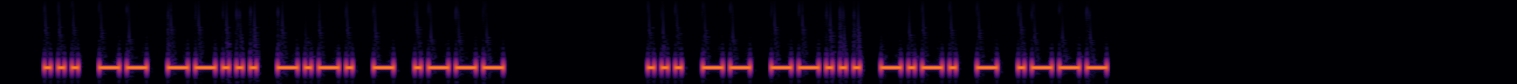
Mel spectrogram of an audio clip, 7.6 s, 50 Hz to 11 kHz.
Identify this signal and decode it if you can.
Morse code, heard as a keyed tone, about 36 wpm, 700 Hz. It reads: SM7CTJ SM7CTJ
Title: DXCC-100 Call Signs - 6 Characters - Repeated 2x - 35wpm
